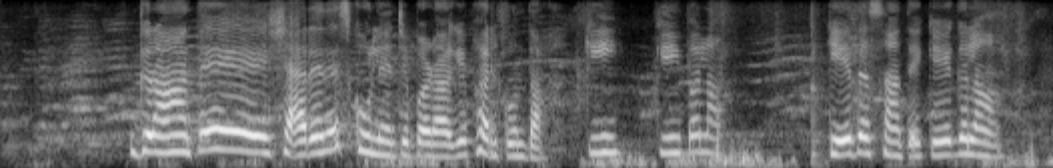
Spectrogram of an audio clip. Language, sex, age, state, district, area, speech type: Dogri, female, 45-60, Jammu and Kashmir, Samba, rural, spontaneous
